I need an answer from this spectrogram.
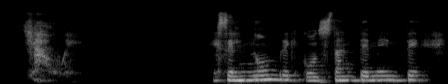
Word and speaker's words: Yahweh: El nombre de Yahweh no tiene ninguna pronunciación tosca como la K, la R, la T, la M. Es solamente un soplido. Yahweh. Yahweh.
